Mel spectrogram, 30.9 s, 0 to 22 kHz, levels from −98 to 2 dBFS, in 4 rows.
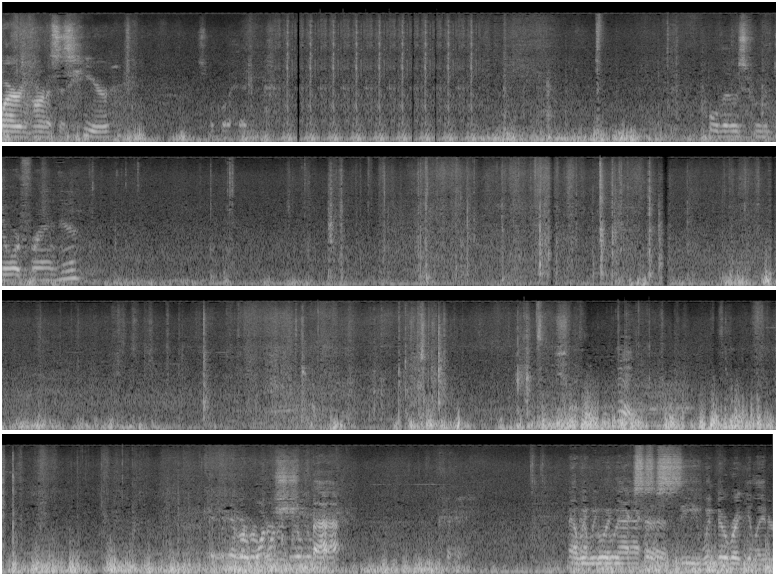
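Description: From 2.95 to 4.79 s the clip is a CD stuck on one turn. A scratch sends the laser back one track at the same point on each rotation. So one 230 ms slice of audio plays eight times. A short mute marks each jump back. The result is a fast, even stutter. Nothing new is heard until the loop breaks at 4.79 s.

At 13.21 s there is a short stall from a late packet. A packet missed its slot, and the jitter buffer ran dry. The receiver stretched the last sound for 47 ms until the packet came. Then it carried on from the same point. No audio is lost. The sound is simply held too long, with a slight buzz or dip, and the delay grows by 47 ms.

From 14.34 to 14.42 s comes a burst of packet loss. Packets were lost or came too late to play. The receiver filled 52 ms by continuing the last sound and fading it down. A voiced sound turns into a held buzz here, and other sounds into a fading hiss. When playback resumes, 60 ms of audio is gone.

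At 15.42 s a second short stall from a late packet follows. This time the hold lasts 28 ms. Again nothing is missing. The last sound is stretched until the packet arrives, then the audio resumes where it stopped. The delay rises by another 28 ms.

From 21.97 to 22.37 s there is a jitter buffer speed-up. The buffer held more audio than its target, so the receiver trimmed it. It cut many short pieces, each one or a few pitch periods long. Roughly 40 ms is removed in total. The audio runs at 108% speed but keeps its pitch. At that rate it sounds hurried.

From 25.03 to 30.21 s there is a doubled audio track. A second full-band copy trails the original by about a tenth of a second. It sits about 5 dB lower. It has no decay and no room colour, so it is not an echo from the space. It starts and stops abruptly at those times. The likely cause is a second capture through a slower path, or an edit that holds two copies out of step.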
